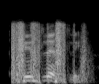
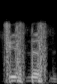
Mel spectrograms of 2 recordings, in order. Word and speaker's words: ceaselessly: এটা হবে সিজলেসলি। উচ্চারণটা একটু খেয়াল করবা, সিজলেসলি। অনেক জায়গায় এটা উচ্চারণ চিজলেসলি দিয়ে, এর উচ্চারণ হবে জাস্ট সিজলেসলি।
